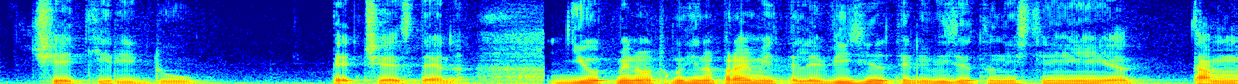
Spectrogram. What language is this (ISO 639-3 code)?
bul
